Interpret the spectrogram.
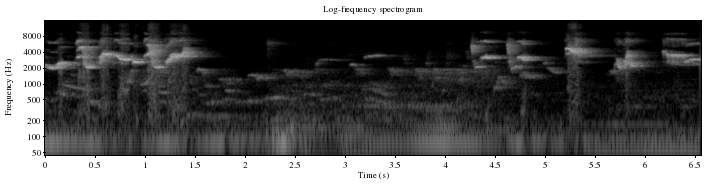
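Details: Oriental magpie-robin of the Javan form (kacer Jawa), Lebakgowah, opening with a dense loud flurry of chattering whistles, then soft sparse notes, then renewed bright whistled phrases, with a low hum beneath.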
